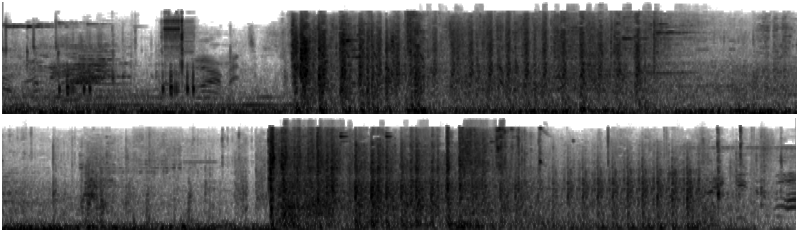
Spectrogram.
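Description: Gunfire in Call of Duty Warzone: rapid, loud machine-gun bursts and fusillades rattling almost continuously, with a brief lull before a second intense volley near the end.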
